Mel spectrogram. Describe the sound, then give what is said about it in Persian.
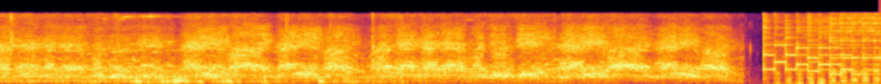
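Factory workers protesting their company's privatization chant loudly in unison, with a rhythmic roar of many voices. The chanting breaks off abruptly in a short gap, followed by a run of electronic tonal beeps. “سایت باشگاه خبرنگاران جوان نیز در این مورد فیلمی از اعتراض کارگران این شرکت به خصوصی سازی این واحد تولیدی را پخش کرد که بخشی از آن را می‌شنوید.”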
